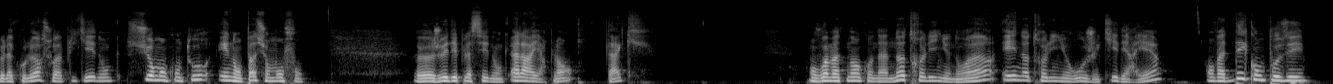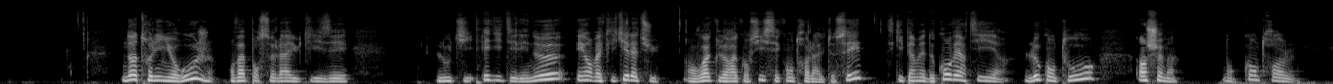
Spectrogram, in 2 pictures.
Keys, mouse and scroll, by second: 5.8 click, 7.8 middle click, 7.8 scroll down 1, 8.7 click, 11.7 click, 12.9 KP_Subtract, 13.6 click, 14.1-18.1 middle drag, 18.1 click.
